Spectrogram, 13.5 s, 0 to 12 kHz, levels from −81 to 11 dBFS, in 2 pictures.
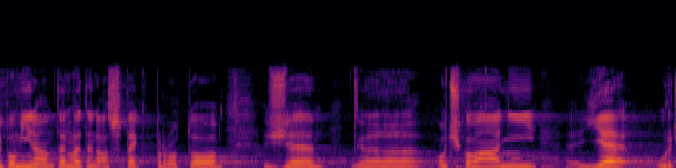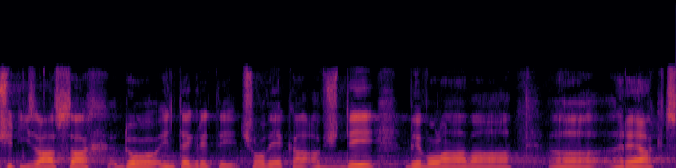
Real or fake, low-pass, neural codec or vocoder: real; 7.2 kHz; none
